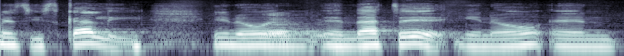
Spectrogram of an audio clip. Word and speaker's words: Itzcalli: you know you're like no my name is iskali you know and that's it you know and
